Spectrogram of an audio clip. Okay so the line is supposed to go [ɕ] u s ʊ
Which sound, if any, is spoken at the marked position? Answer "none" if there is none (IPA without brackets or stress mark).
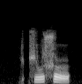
t͡ʃ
